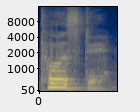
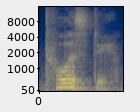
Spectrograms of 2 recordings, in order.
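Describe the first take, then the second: Both takes have the same delivery.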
